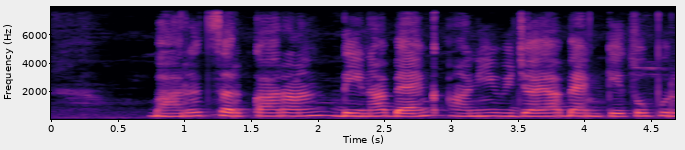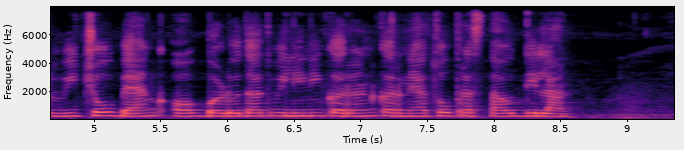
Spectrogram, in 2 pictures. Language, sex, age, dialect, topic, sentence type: Marathi, female, 18-24, Southern Konkan, banking, statement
